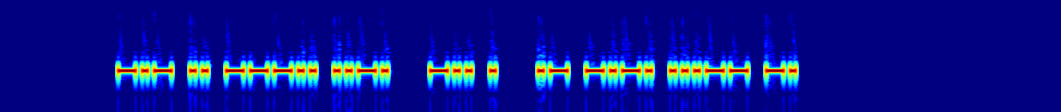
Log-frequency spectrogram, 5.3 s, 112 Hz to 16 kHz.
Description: Morse code, heard as a keyed tone, about 40 wpm, 700 Hz. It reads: KI8F DE AC3N
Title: USA Callsign DE Callsign - 4 Characters - 40wpm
